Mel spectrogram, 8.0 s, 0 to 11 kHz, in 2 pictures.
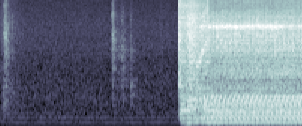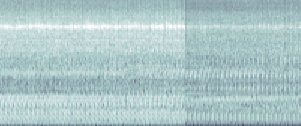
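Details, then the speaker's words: Ingersoll Rand SS5 5hp 80-gallon shop air compressor after oil change, air filter and belt replacement, tank drained to 0, pressure switch cycles 90 to 135 psi: kicks on into steady, even pumping chug with faint whistle; normal start-up. "Pressure switch is set to off. This unit cycles at 90, and then it cuts off at 135."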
